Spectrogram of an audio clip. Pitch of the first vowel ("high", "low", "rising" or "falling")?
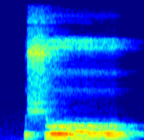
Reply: falling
